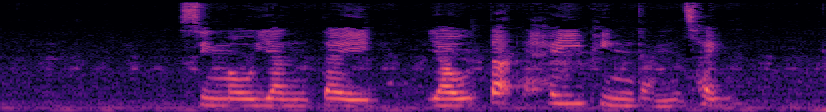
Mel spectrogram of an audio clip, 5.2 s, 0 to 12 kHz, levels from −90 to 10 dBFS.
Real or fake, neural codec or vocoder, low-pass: real; none; 10.8 kHz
